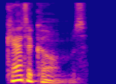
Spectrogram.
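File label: "catacombs", British English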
